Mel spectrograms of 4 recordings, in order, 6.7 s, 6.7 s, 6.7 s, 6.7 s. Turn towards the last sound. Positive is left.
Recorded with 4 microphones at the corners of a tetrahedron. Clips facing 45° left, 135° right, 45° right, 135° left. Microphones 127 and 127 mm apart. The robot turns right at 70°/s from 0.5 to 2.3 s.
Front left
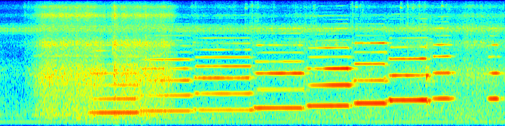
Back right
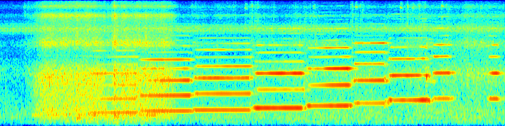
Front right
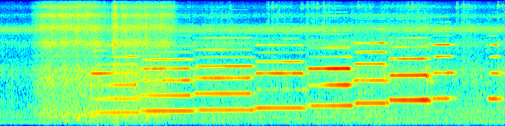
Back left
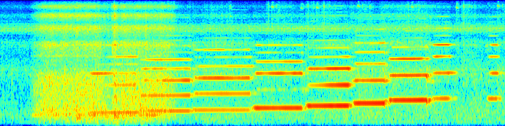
turn(degrees=140)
